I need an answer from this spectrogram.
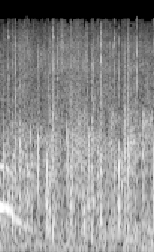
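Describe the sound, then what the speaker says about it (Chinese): Brief burst of audience applause at an outdoor music festival concert in Mengjia Park, Wanhua, a dense, even patter of clapping with a short voice at the very start. "给自己掌声。"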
